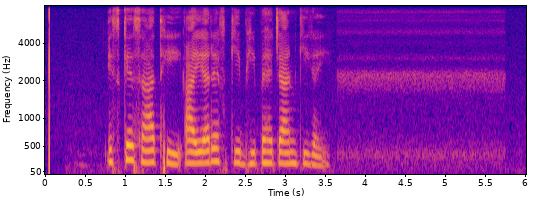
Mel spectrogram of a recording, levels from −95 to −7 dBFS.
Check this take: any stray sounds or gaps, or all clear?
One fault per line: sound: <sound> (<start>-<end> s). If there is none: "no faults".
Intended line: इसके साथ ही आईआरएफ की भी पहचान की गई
no faults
